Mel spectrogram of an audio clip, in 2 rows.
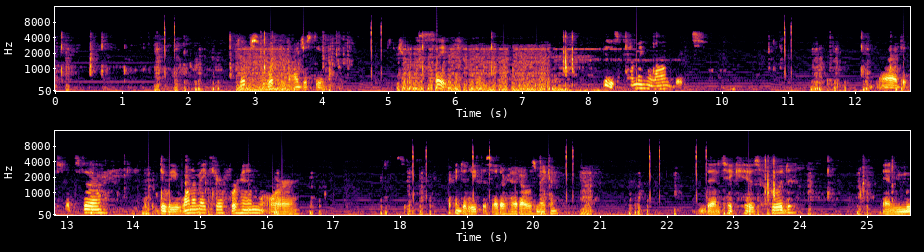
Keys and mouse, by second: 0.5 ctrl+a, 2.1 ctrl+z, 3.3 ctrl+s, 6.6 KP_1, 9.8 ctrl+s, 10.6 z, 12.7 z, 17.3 click, 18.2 middle click, 19.1 right click, 19.1 x, 22.4 KP_1, 24.6 m.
